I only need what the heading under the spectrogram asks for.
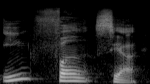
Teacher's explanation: A palavra infância, perceba que o peso infância está no fã. Por isso, nós dizemos que ela é paroxítona, porque a última sílaba é cia e o fã, que é a penúltima, é a paroxítona.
